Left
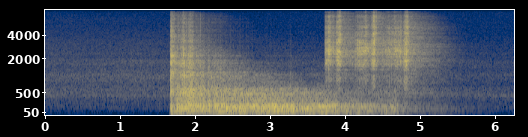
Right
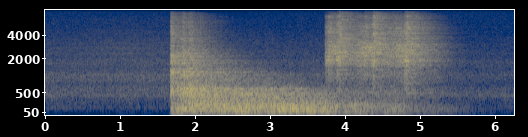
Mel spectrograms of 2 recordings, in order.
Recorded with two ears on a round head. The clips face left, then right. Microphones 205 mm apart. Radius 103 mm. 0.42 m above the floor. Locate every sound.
1.7 s an explosion: 75° left (ahead or behind), 0.6 m
3.7 s a rattle: 80° left, 0.8 m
